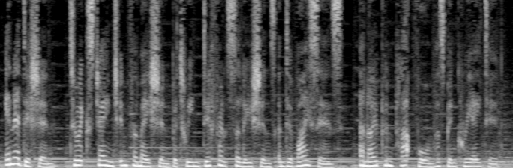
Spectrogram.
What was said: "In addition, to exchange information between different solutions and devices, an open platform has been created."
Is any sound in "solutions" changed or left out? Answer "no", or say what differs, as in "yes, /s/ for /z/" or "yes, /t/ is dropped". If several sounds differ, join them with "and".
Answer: no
